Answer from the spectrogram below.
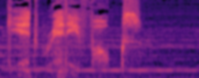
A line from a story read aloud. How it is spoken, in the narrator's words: Tac whispered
